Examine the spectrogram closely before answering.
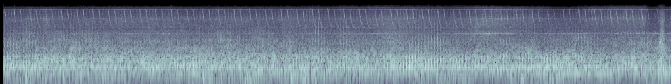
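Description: A helicopter's turbine engine whines steadily.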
